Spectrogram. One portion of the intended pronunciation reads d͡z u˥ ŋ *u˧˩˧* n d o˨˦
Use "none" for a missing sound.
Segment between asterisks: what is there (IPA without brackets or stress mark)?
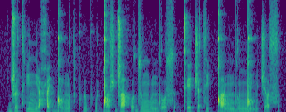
u˥˧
